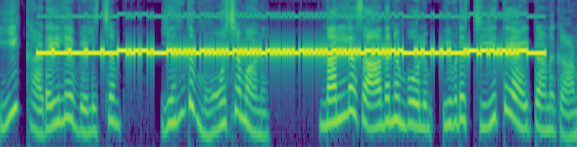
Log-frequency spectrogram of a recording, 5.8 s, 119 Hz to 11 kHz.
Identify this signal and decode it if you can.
RTTY (45.45 baud, 170 Hz shift), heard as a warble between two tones, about 2200 Hz centre, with speech in Malayalam. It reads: RYRYRYRYRYRY SV1E DE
